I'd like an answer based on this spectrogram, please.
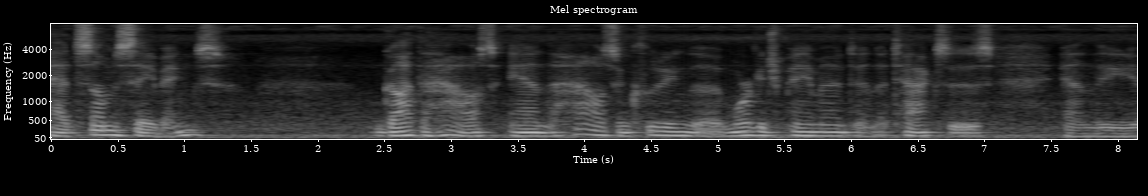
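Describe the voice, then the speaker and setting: With audible room echo around him, a man with a very deep, low, somewhat breathy voice talks at a fairly slow pace with ordinary pitch variation. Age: 60s. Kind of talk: personal testimony talk. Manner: conversational with frequent fillers and repeats.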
